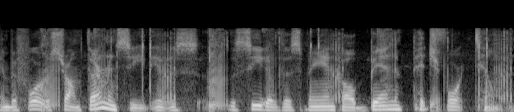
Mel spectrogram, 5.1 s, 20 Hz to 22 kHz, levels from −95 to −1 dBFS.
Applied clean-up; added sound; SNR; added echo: neural mask model Resemble Enhance denoiser.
